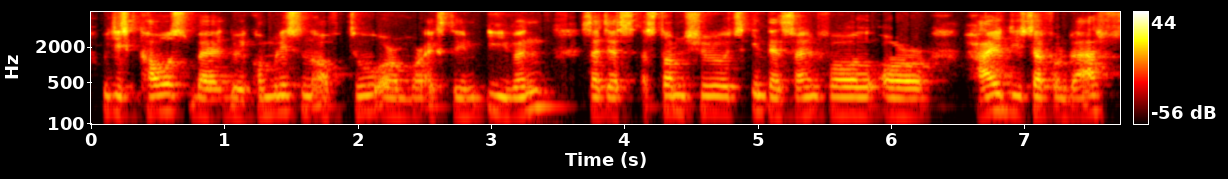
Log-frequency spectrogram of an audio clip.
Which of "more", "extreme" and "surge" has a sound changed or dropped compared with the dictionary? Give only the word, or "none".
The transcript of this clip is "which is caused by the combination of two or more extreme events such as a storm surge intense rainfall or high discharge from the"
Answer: surge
